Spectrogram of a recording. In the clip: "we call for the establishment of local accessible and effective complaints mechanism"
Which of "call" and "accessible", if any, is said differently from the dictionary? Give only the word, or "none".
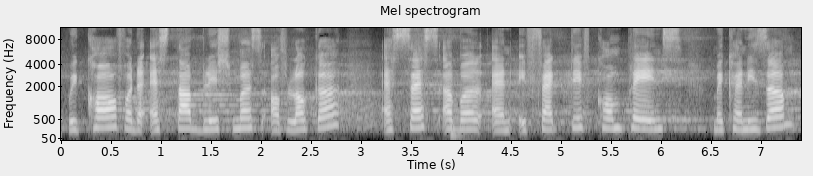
accessible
